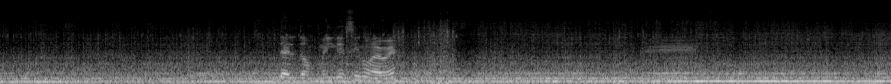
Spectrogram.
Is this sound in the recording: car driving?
yes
